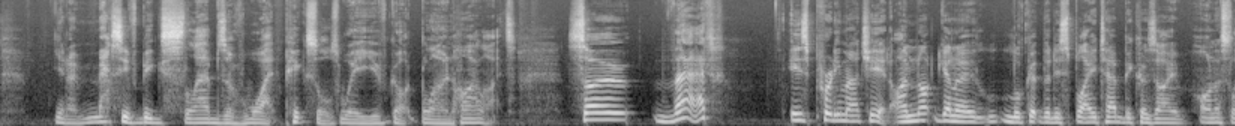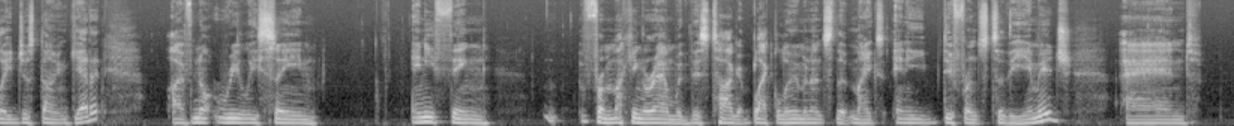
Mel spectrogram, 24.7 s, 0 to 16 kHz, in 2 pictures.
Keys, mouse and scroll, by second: 10.2 click, 22.6-23.8 scroll down 1, 23.8 click.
